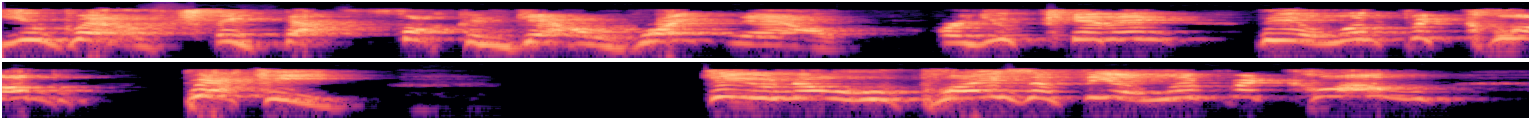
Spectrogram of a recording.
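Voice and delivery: mock screaming rant, very high and rising. Retelling her dad's phone call to her, imitating dad screaming. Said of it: "my dad called me and screamed at me".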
